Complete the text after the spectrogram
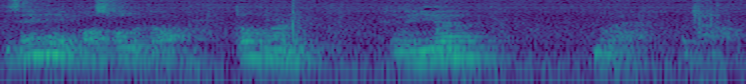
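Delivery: soft, hushed reassurance; gentle. Acted. God comforting Sarah with a promise, gentle. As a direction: reassure tenderly, fading almost to a whisper. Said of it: "comes back to her gently and say".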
